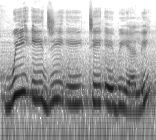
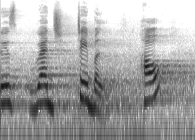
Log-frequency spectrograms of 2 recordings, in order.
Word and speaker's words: vegetable: Exact pronunciation of this word is vegetable. How? E is silent here and the word is vegetable.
